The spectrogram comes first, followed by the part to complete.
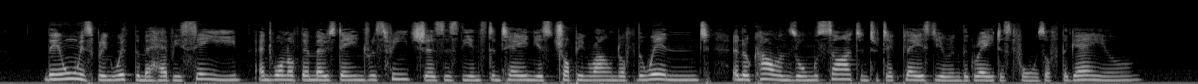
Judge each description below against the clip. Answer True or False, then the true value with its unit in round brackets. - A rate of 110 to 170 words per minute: False (185 wpm)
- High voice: True (200 Hz)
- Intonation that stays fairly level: True (1.7 semitones)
